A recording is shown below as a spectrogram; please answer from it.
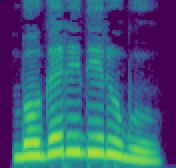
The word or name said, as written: ಬೊಗರಿದಿರುಗು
